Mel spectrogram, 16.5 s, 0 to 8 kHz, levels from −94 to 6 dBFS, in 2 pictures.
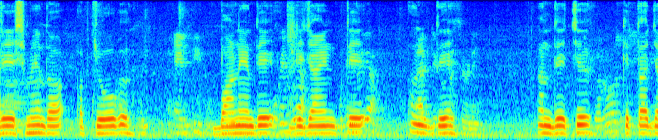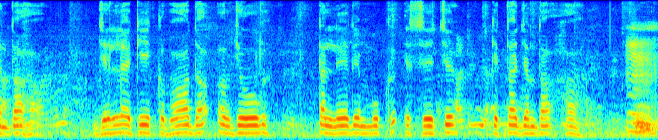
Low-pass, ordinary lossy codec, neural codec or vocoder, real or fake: none; none; none; real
